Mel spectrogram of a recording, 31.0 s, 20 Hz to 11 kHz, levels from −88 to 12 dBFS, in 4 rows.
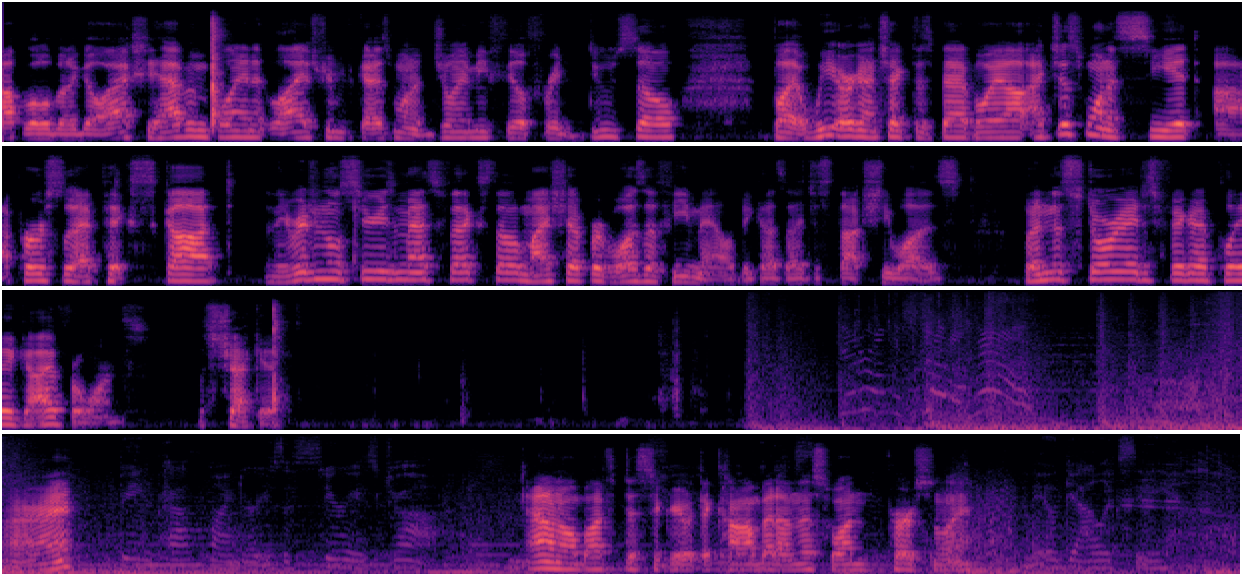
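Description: No faults can be heard anywhere in this recording.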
